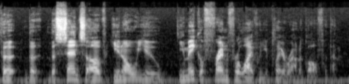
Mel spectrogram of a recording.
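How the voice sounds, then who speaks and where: Fairly low in pitch, a man speaks with vocal fry and ordinary pitch variation. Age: 60s. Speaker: retired military officer and charity co-founder. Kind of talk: podcast interview. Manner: halting.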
